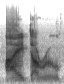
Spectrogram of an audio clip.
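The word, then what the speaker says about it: ADIRU: data initial reference unit we pronounce it iaru iaru it's horrible name but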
